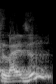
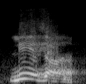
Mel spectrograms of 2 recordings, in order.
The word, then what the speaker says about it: liaison: word comes as liaison this is not lizel this is liaison liaison so the liaison officer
